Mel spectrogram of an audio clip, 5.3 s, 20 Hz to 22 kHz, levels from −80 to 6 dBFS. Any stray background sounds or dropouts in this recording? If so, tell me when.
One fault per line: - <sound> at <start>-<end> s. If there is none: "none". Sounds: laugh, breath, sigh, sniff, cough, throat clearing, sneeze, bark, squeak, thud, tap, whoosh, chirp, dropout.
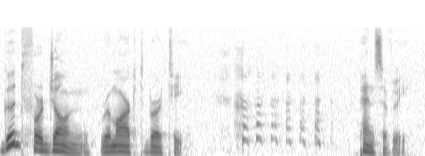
- laugh at 2.6-4.2 s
